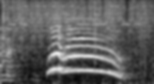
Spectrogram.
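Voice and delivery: high gleeful cheer; excited whoop. Real, not acted. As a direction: celebrate loudly. Cheering in game.

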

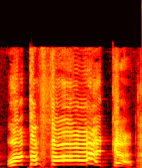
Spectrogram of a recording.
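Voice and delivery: high, drawn-out "What the fuck"; whining outrage. Pretend. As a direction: wail it slowly in mock despair. Outburst repeating the same words.

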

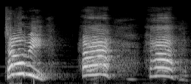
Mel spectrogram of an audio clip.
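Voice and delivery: loud, high burst after being stuck; explosive clown announcement; triumphant shout. Acted. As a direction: blurt the name out at full voice. Clown finally bursts out his name.

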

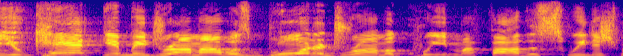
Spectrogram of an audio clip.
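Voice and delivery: usual speaking voice

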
